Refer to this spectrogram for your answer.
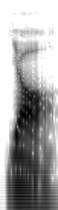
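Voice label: "yao" Mandarin Chinese pinyin voice, fourth tone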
